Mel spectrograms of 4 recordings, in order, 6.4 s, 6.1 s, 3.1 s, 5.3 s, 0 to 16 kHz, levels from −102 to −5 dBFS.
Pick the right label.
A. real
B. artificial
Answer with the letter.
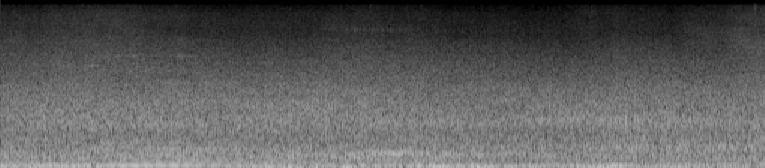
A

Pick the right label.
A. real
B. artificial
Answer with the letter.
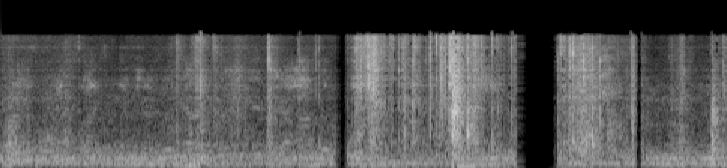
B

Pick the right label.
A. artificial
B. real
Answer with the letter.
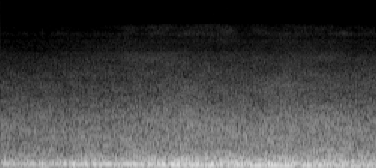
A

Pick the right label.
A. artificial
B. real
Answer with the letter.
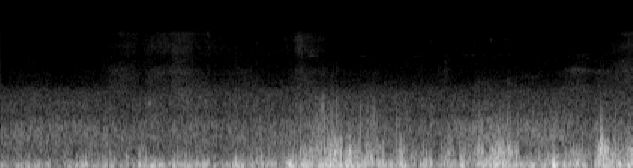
B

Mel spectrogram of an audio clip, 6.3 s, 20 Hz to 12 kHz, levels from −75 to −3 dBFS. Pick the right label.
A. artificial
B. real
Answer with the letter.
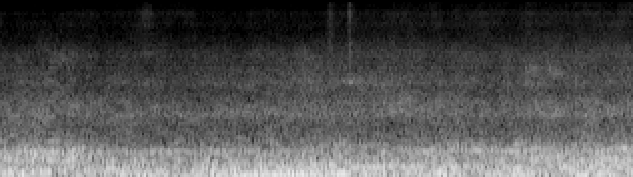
A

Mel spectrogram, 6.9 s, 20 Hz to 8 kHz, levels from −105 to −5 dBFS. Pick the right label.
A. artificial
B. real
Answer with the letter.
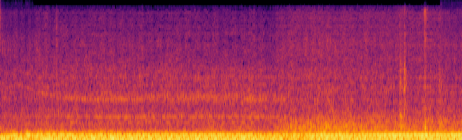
A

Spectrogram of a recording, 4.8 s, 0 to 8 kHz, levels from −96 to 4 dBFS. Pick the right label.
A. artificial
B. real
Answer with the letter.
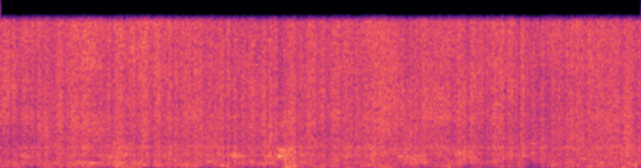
A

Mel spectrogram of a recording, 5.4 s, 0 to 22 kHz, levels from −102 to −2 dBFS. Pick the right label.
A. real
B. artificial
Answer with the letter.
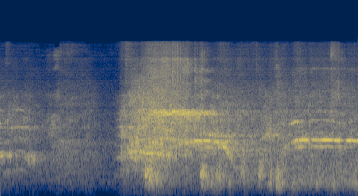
B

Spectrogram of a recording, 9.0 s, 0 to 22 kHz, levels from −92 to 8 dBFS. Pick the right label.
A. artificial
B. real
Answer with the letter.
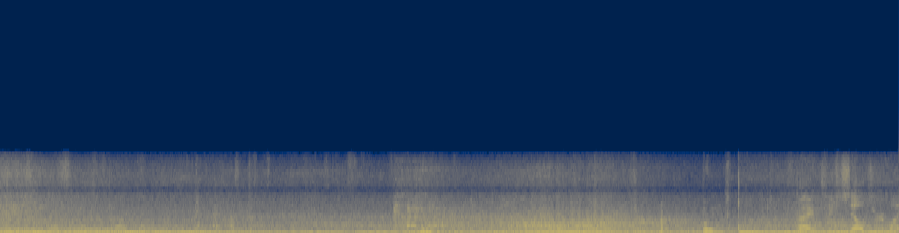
B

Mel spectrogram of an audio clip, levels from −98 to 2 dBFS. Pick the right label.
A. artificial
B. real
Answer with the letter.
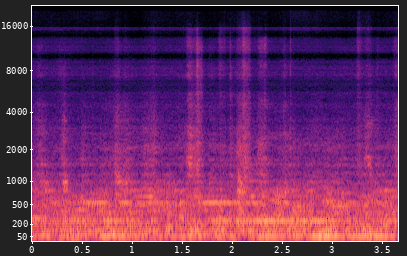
A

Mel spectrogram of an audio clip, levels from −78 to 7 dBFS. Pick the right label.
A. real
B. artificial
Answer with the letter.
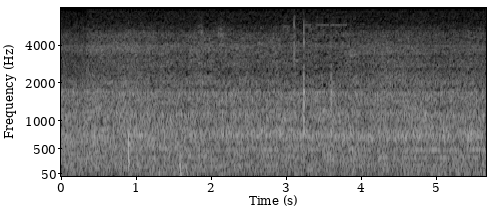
A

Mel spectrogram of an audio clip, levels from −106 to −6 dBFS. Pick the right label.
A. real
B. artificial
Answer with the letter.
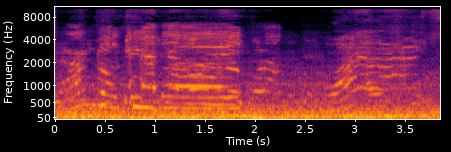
B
